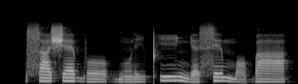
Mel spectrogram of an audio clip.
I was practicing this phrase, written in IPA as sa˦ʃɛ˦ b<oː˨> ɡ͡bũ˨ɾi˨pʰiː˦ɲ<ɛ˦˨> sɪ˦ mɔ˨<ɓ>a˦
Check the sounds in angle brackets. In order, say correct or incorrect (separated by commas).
correct, incorrect, correct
